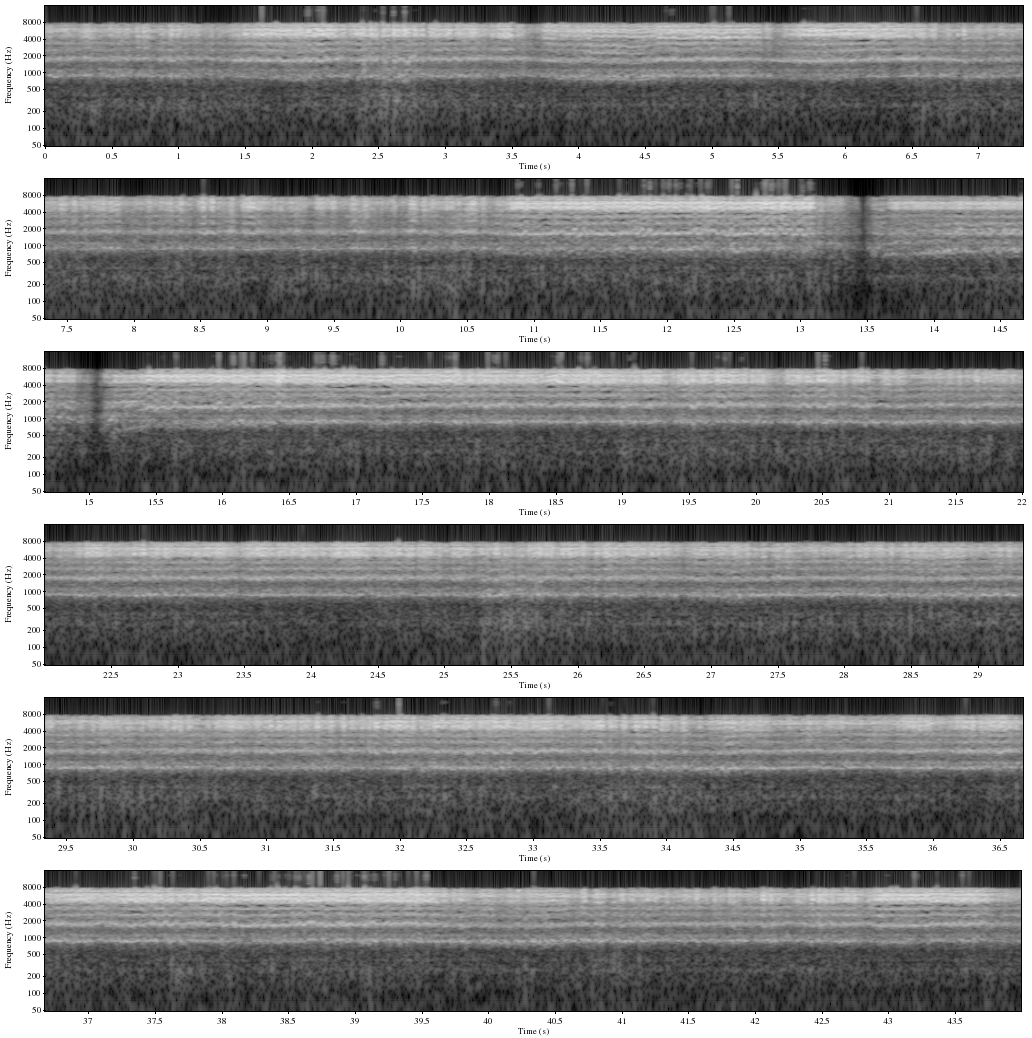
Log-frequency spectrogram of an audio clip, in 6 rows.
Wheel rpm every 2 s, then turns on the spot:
230, 230, 220, 230, 240, 210, 150, 150, 230, 230, 230, 230, 240, 230, 230, 240, 230, 230, 230, 220, 230, 230.
none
